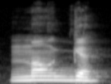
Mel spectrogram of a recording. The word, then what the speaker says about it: mangue: The only difference is that because of this U, I pronounced a solid G, mangue. And because here there's no U, there's just this E, I pronounce mange, j.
